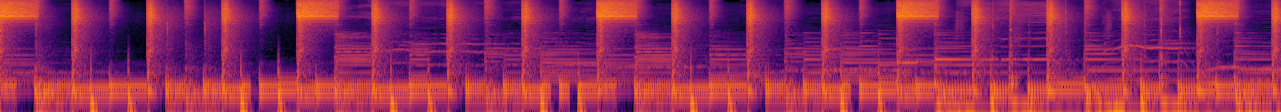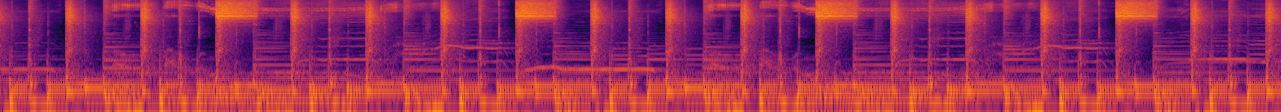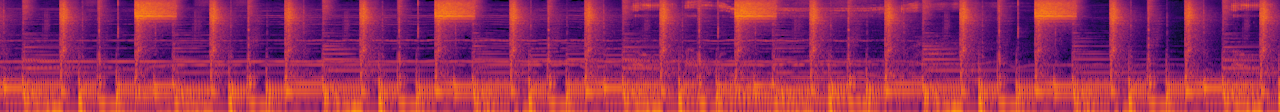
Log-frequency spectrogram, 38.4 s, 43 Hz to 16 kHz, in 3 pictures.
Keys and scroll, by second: 7.1 space, 7.7 t, 10.0 ctrl+space, 14.0 ctrl+m, 35.1 space, 37.6 space.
